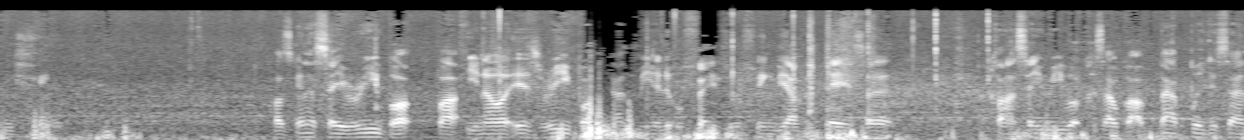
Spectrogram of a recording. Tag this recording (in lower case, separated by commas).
speech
